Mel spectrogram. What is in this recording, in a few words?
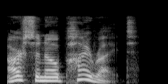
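"arsenopyrite", British English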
